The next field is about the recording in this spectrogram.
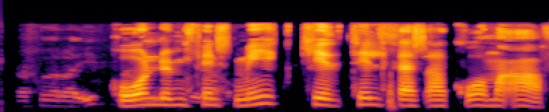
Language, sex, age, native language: Icelandic, male, 14, Icelandic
